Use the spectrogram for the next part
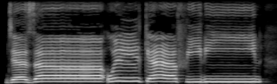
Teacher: دیکھیں جزا، یہاں خالی الف سے پہلے زبر ہے، یہاں پر الف مدہ بھی ہو رہا ہے اور اس پر مد بھی ہے، تو ہم اسے 4 حرکت کے برابر کھینچ کے پڑھیں گے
